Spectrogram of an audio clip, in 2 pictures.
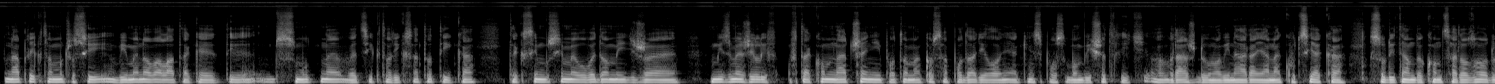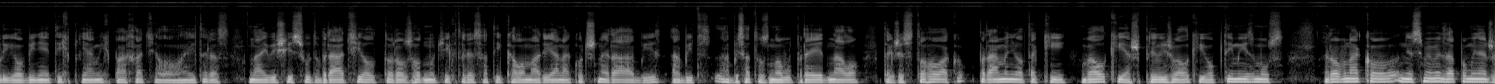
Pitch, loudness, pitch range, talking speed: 110 Hz, -22 LUFS, 105-115 Hz, 155 wpm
